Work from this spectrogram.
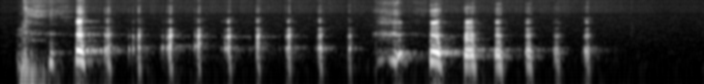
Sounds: Laughter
